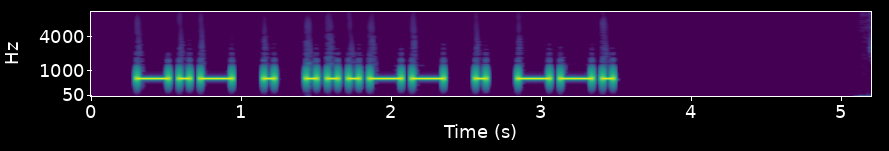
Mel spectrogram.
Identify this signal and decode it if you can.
Morse code, heard as a keyed tone, about 20 wpm, 700 Hz. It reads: KE3EG
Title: Speed Racing - USA 2x2 Call Signs 17wpm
